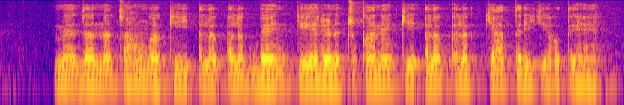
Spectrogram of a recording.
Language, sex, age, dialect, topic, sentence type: Hindi, male, 46-50, Marwari Dhudhari, banking, question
